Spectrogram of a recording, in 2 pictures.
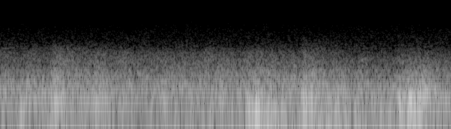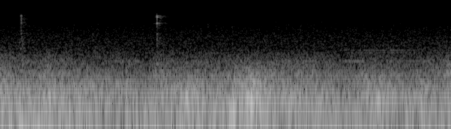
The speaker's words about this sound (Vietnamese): tại Mai Châu, Hòa Bình, trời đang đổ mưa lớn, tiếng sấm nổ rung chuyển cả đất trời.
